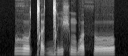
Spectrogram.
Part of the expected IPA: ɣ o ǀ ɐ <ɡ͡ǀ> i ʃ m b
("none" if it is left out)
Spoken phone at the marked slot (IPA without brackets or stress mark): ɡ͡ǀ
